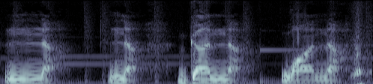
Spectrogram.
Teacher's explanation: there is no T sound in 2. It basically goes from that N sound, that N, straight into the schwa.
